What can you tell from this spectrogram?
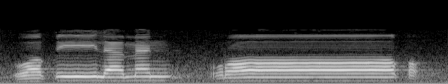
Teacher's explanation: لأن النون بعد راء حقه الإدغام، لكن هنا السكت يمنع الإدغام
